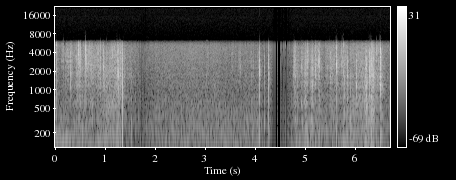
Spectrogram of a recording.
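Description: Fingers quickly flip and riffle the thin glossy pages of an open Self magazine, then smooth them flat with the fingertips. Bright, crisp crinkling flutters open the clip, ease into a soft, steady rustle, and are broken by a couple of sharp paper snaps before another burst of quick, crackly page turns.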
